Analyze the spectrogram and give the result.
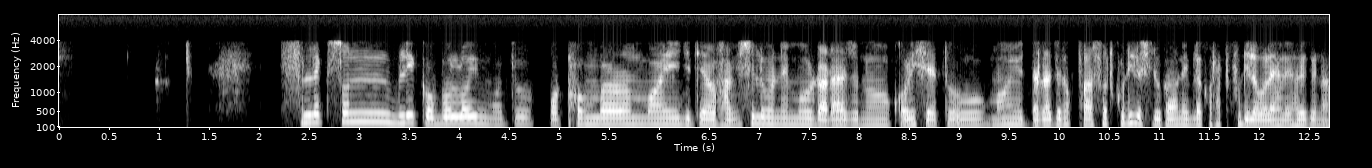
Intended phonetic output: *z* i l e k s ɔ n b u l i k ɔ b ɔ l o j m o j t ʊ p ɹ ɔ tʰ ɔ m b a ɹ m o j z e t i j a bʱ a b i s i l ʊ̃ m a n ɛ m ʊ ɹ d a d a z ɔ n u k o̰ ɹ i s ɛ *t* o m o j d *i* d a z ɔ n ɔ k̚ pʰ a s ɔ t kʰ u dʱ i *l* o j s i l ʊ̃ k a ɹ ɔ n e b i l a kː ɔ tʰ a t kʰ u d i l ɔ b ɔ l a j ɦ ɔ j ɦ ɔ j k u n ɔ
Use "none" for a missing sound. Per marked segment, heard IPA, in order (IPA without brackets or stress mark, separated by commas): s, t, a, l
